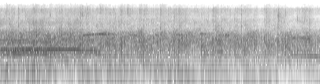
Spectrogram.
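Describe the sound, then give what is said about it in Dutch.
Sustained audience applause welcoming a male performer, a dense steady clatter of many hands clapping at once, loud and even throughout with a few faint cheers mixed in. “Mag ik een hartelijk applaus, dames en heren, voor de man, de legende.”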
